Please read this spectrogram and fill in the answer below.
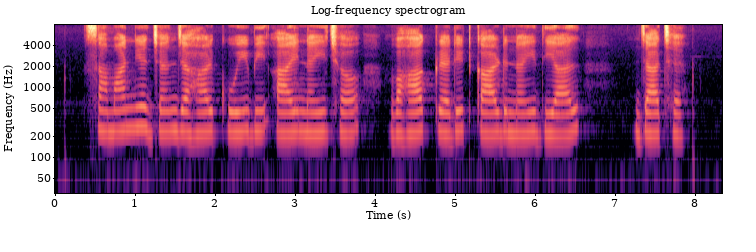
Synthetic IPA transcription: saːmanjəd͡ʒənd͡ʒəɦaɾkoːibʱiʔajnəĩt͡ʃʰəʋəɦakɾeɖɪʈkaɾɖnəĩd̪ijal | d͡ʒat͡ʃʰɛ

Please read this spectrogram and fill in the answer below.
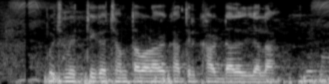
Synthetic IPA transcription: pʊt͡ʃʰmɪʈːikat͡ʃʰɐmt̪abɐɽ̤awekʰaːt̪ɪɾkʰaːʈ̚ɖaːləld͡ʒaːlaː

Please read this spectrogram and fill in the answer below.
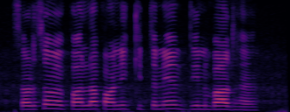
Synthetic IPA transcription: səɽsõmẽpəɦlapaːnikɪt̪ned̪ɪnbaːd̪ɦɛ̃ː

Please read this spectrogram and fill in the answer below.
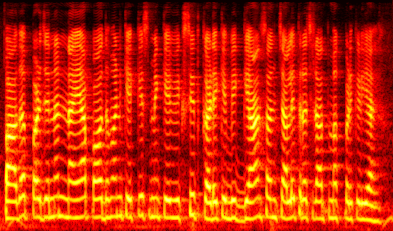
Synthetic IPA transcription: paːd̪əpəɾd͡ʒənənːəjapəːd̪ʱəʋənkekɪsmekeʋɪksɪt̪kəɾekeʋɪɡjaːnsə̃ɲt͡ʃalit̪ɾət͡ʃnaːt̪mək̚pɾəkɾijaɦɛ

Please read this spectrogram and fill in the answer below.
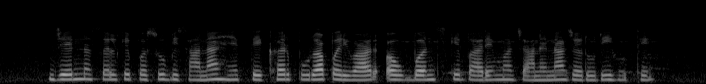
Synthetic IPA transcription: d͡ʒeːnnəsəlkepɐʃubɪsaːnaɦɛ̃t̪eːkʰəɾpuːɾapəɾɪʋaːɾɔːbɐ̃nskebaːɾemãd͡ʒaːnnazəɾuːɾiɦoːt̪eː

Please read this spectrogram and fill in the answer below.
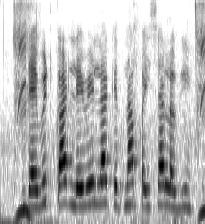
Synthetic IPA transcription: ɖɛʋiɖkaɽleʋelaket̪napəjsaləɡĩ

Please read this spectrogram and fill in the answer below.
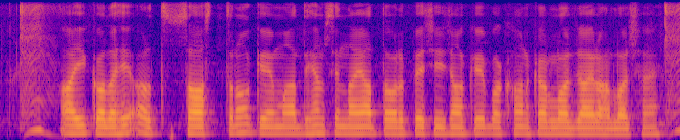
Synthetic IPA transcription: aːikəlɦiʔəɾt̪ʰə̥ʃaːst̪ɾõkemaːd̪ʱjəmsenəjãt̪ɔːɾpet͡ʃiːd͡ʒõkebəkʰaːnkəɾlad͡ʒaːiɾəɦlat͡ʃʰɛː

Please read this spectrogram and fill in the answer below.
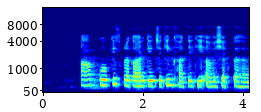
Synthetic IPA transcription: aːp̚kokɪspɾɐkaːɾket͡ʃɛkɪ̃ŋɡkʰaːt̪ekiʔaːʋəʃjəkt̪aɦɛː

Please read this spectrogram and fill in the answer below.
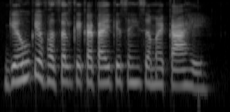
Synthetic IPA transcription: ɡeɦũkepʰəsəlkekəʈaːikesəɦĩsəməjkaɦe

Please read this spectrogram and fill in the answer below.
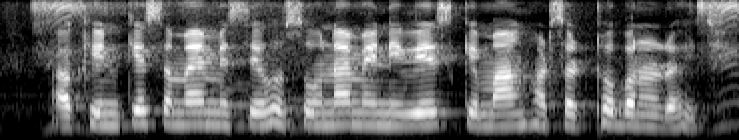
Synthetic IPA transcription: əkʰɪnkesəməjmẽseɦosoːnameniʋeːskemãːŋɡɦəɾsəʈʰːobənəlɾəɦɛt͡ʃʰɛ̥

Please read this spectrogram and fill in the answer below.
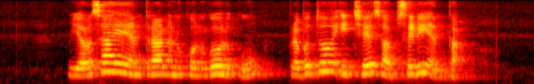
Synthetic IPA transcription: ʋjɐʋɐsaːjɐjɐnt̪ɾaːlɐnuko̞nuɡoːlɐkupɾɐbʱut̪ʋɐmit͡ʃːe̞ːsɐbsiɽiɐnt̪ɐ

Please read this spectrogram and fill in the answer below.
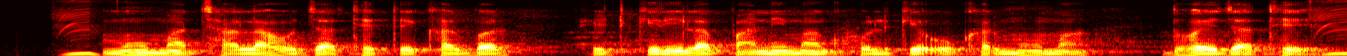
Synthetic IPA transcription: muɦmãt͡ʃʰaːlaɦod͡ʒaːt̪ʰet̪eːkʰəɾbəɾpʰiʈkɪɾilapaːnimãɡʱoːlkḛʔoːkʰəɾmuɦmã | d̪ʱoed͡ʒaːt̪ʰeː

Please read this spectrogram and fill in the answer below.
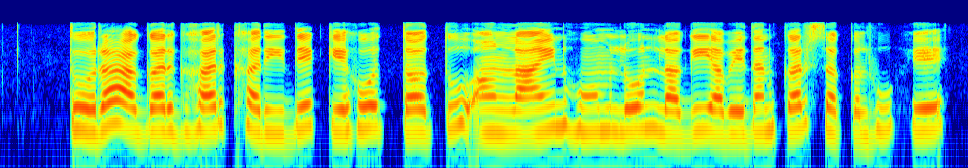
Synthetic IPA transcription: t̪oɾaəɡəɾɡʱəɾkʰəɾid̪ekeɦot̪ɔt̪uɔːnlaɪnɦoːmlonləɡiəbed̪ənkəɾsəklɦuɦe

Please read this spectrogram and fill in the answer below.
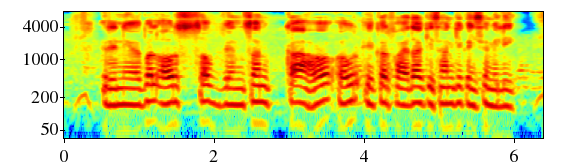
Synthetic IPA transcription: ɾɪnieːbəlɔːɾsəbʋensənkaɦɔɔːɾeːkəɾfaːjd̪akɪsaːnkikɐĩsemɪliː

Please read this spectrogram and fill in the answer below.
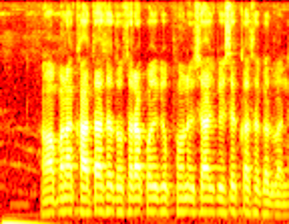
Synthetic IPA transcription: ɦɐmɐpnakʰaːt̪ased̪osɾakoːikepʰoːnɦɪsaːd͡ʒkɪsekəɾsəkət̪̚bʱaːni

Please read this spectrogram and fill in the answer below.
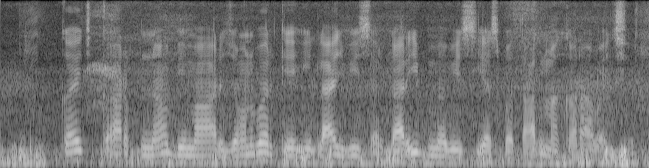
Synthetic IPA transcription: kəjt͡ʃka̰ɾpnəbimaɾd͡ʒanbəɾkeʔilad͡ʒbʱisə̰ɾkaɾimebisḭəspət̪alnəkəɾa̰bɛ̰t͡ʃʰɛ

